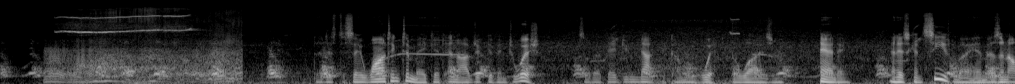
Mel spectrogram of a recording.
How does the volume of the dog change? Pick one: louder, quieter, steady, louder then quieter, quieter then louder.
quieter.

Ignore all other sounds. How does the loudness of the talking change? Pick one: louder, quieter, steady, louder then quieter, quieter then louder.
quieter then louder.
